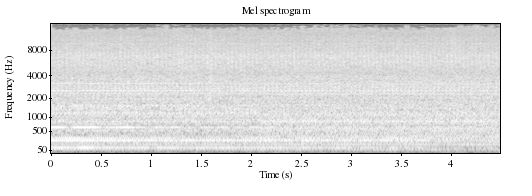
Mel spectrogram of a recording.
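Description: The last chord of an acoustic guitar ringing out and fading, its higher tones dying first, over a steady low hum.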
